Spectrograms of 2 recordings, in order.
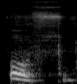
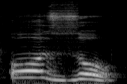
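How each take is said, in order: First: The middle consonant is a hissing s sound. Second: The middle consonant is a buzzing z sound. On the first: The speaker calls it right. "para fazer o som forte do S" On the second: The speaker calls it wrong. "Esse S vai ficar com o som do Z"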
